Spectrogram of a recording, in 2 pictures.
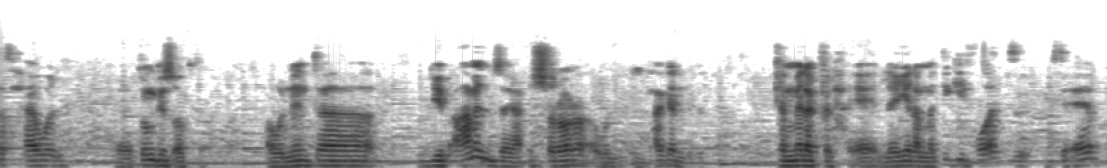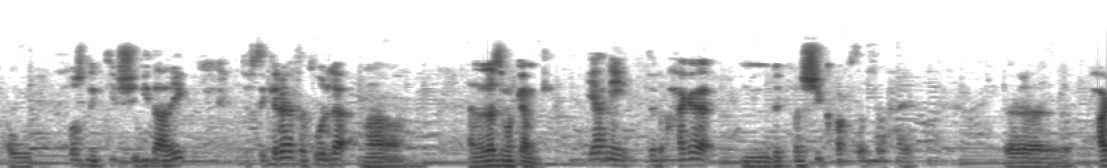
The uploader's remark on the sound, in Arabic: بعض النظر عن جودة الصوت المختلفة عن العادي.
